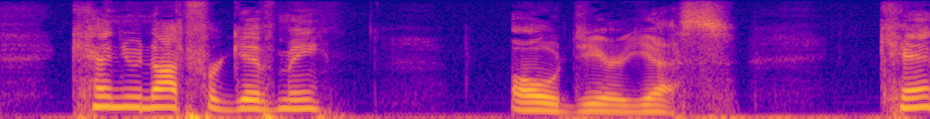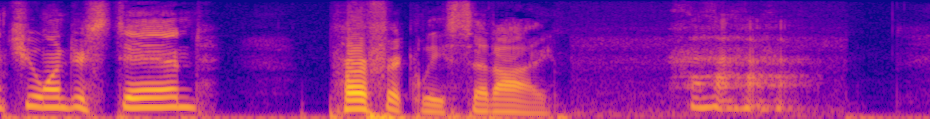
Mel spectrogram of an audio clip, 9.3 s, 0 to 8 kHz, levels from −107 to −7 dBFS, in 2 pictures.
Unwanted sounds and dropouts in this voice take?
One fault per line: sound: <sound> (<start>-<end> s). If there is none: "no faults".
sound: laugh (8.0-8.8 s)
